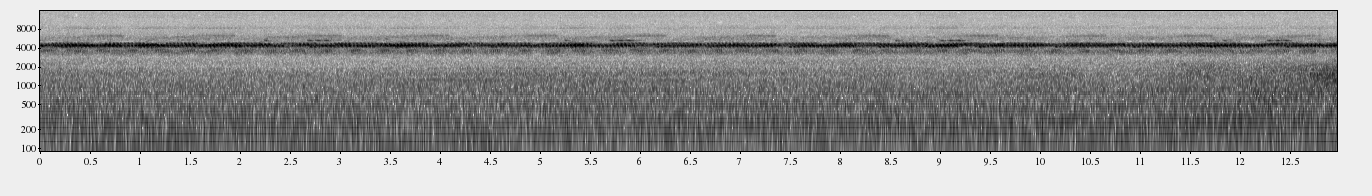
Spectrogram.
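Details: Forest insects of autumn singing after dark at Tsukimi no Mori in Gifu Prefecture, Japan, near a viewpoint above the Nobi Plain lights: continuous high, buzzy trilling from many callers layered together, with a soft wash of background noise.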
